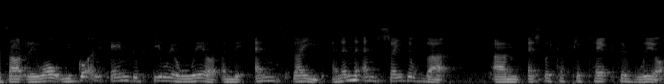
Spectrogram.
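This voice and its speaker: This man, with an English accent, has a fairly high pitch and lively intonation. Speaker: health and fitness coach. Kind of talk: casual talking-head video. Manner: fast; hesitant with fillers.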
